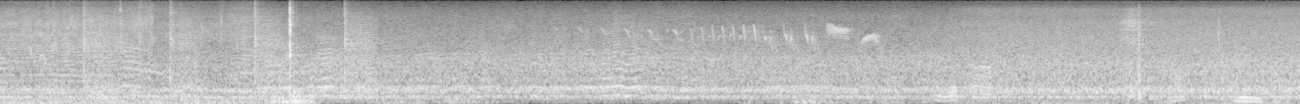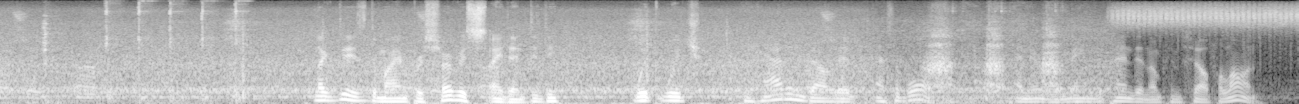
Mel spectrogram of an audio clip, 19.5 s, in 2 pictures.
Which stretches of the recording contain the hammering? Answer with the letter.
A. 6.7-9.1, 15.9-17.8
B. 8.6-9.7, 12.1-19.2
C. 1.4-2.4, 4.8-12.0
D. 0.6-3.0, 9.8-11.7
D.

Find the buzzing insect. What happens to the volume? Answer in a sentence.
The loudness of the buzzing insect stays about the same.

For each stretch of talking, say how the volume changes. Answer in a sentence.
The talking can be heard briefly from 8.6 to 9.7 s; and from 12.1 to 19.2 s, getting quieter.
